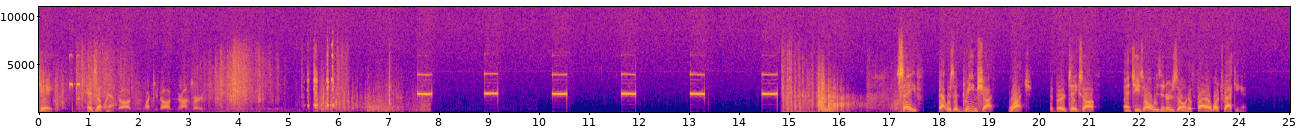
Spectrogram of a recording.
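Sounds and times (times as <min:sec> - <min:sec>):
rustling and flushing noise: 0:00.0 - 0:07.9
short electronic beeps: 0:00.6 - 0:01.0, 0:07.6 - 0:07.9.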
